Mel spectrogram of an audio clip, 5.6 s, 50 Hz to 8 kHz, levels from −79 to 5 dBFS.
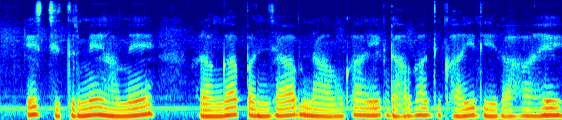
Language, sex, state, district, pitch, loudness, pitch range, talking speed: Hindi, female, Madhya Pradesh, Bhopal, 165 Hz, -14 LUFS, 155-175 Hz, 150 wpm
